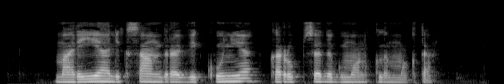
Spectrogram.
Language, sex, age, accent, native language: Uzbek, male, 18-24, Toshkent shahri, Uzbek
